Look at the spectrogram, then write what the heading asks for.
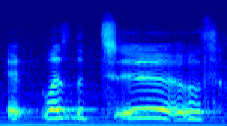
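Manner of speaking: very soft, slow, drawn-out; weary confession. Acted. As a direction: groan it out, defeated. Sick boy confessing.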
